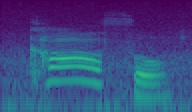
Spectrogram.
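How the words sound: It is said with a British accent. "the British say castle"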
